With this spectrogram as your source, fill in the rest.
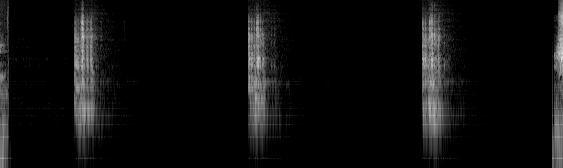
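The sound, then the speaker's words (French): Three sharp, evenly spaced ticks from an alarm clock, about a second apart, in otherwise silence, followed by a louder burst at the very end as the alarm seems to start. “Le réveil Mais je l'entends, moi aussi.”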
